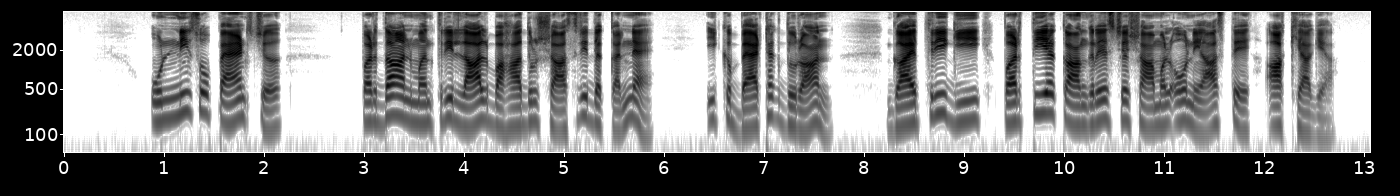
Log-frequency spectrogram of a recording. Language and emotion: Dogri, neutral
